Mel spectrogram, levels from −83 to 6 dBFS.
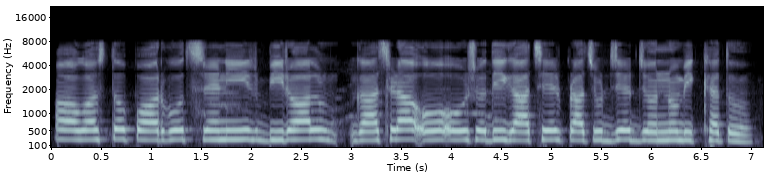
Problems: background conversations at intervals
